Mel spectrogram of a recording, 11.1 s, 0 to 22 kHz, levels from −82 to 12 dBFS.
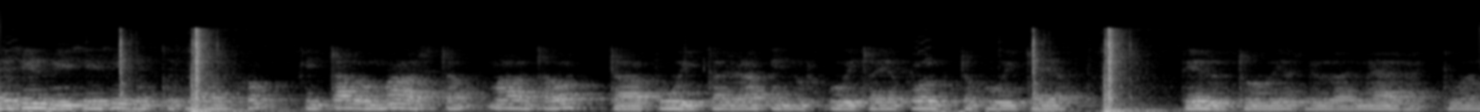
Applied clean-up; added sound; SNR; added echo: none; Slam / Wood; 8 dB; reverberation time 0.8 s.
